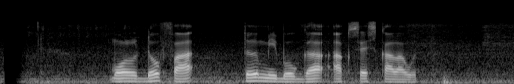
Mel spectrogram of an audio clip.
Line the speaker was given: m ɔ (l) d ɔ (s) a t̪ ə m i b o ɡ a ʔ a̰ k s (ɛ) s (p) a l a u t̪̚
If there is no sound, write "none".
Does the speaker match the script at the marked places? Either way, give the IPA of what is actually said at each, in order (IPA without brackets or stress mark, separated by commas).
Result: l, f, ɛ, k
